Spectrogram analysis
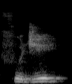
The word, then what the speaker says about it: Fudi: Fudi e lá ele, quer dizer, Fudi, que é a pronúncia dele mesmo, né?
